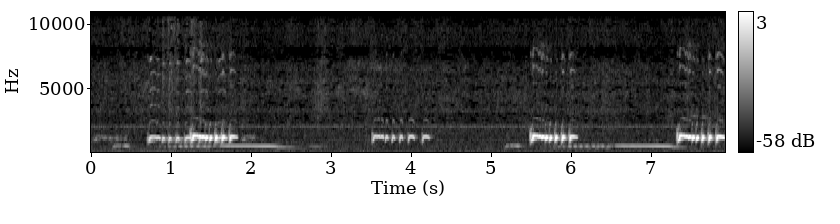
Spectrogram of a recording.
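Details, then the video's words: Zebra dove, local type, singing in answer to a lure recording: four bursts of quick stuttered cooing notes, some over a low gliding tone, spaced roughly two seconds apart. "Perkutut Lokal Gacor yang ND4blek langsung nyaut"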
